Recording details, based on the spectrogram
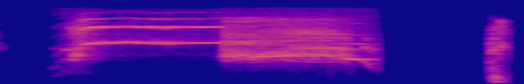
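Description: A long, shrill human scream sound effect rises and holds for over a second, then cuts off, followed by a short sharp burst after a pause; clear and isolated against silence.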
